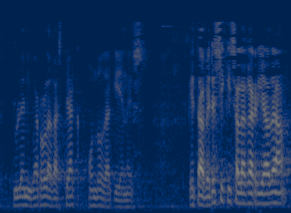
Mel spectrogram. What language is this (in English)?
Basque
